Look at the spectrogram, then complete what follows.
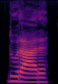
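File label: "durare", Sardinian, female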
